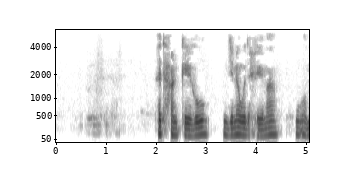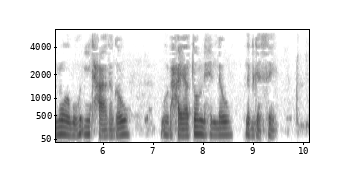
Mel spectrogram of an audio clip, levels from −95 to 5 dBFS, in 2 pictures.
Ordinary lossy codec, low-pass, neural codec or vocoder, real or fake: MP3, 24 kbps; 5.4 kHz; codec, 16 kHz in and 24 kHz out, 1 kbps, XY-Tokenizer; fake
